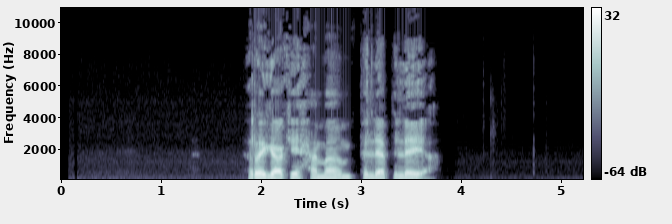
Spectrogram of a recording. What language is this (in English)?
Central Kurdish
